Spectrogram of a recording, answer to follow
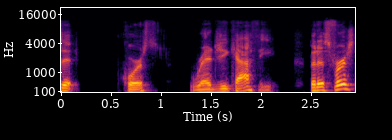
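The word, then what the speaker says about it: Reg E. Cathey: g e middle initial e Cathy but you pronounce it of course Reggie Cathy but his first name is Reginald which can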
